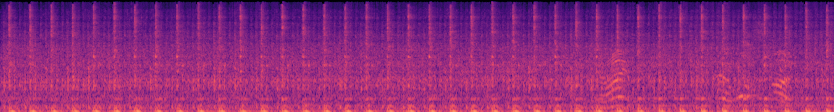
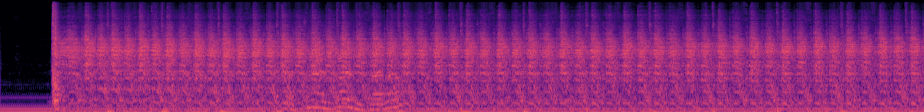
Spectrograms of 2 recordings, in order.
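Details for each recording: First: Rebuilt Land Rover Series III diesel, first start after rebuild with adjusted injector pump timing: steady clatter about two beats a second, evenly spaced, no misses, not smoking much; runs and sounds good, normal diesel idle. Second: Rebuilt Land Rover Series III diesel, first start after rebuild, injector pump timing just adjusted, glow plugs preheated: brief crank, then catches into a lumpy pulsing idle with hard clatter; slow diesel start.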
